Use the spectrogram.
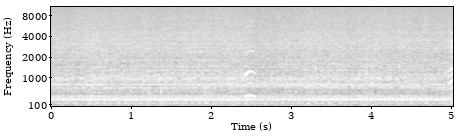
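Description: A 1989 Mako 261 motorboat runs on plane at about 3,000 RPM and 25 knots, giving a loud, unbroken engine drone with water and wind rush throughout.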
